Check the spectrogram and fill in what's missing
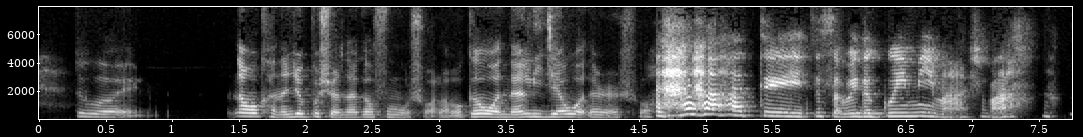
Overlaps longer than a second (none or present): none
